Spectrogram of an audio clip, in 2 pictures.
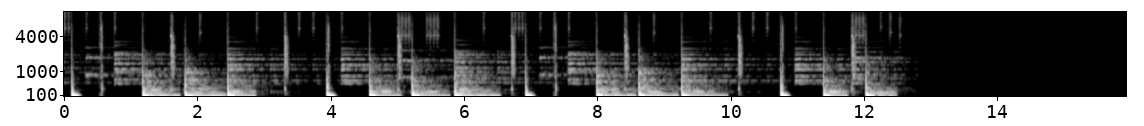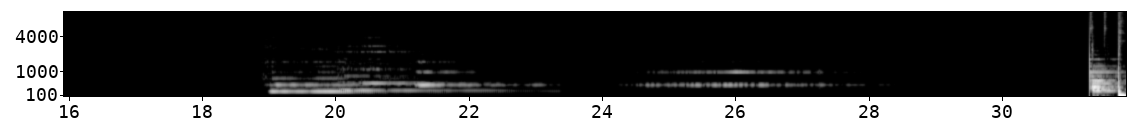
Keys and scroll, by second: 5.4 super+Tab, 6.3 super+Tab, 7.1 super+Tab, 7.8 super+Tab, 12.2 space, 16.1 v, 17.7 super+k, 17.9-21.7 typing, 23.6 super+k, 23.9-24.8 typing, 26.5 super+k, 26.5-27.5 typing, 29.1 u, 31.0 r, 31.5 super+k.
